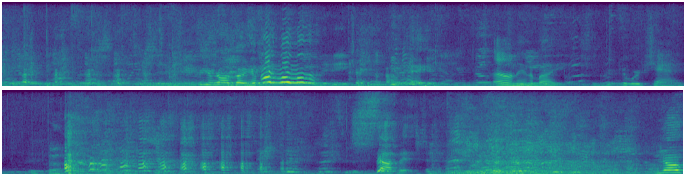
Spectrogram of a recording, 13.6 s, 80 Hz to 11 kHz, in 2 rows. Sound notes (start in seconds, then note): 0.0 laughing; 7.0 laughing; 7.3 attendee speaking softly; 11.0 audience laughing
